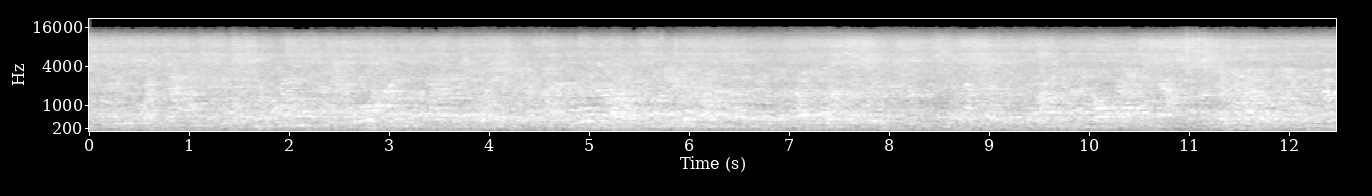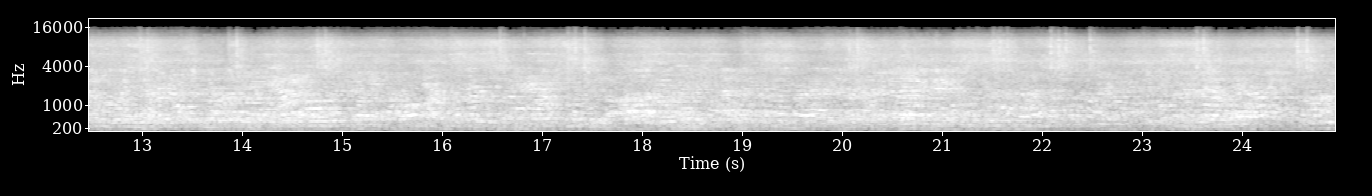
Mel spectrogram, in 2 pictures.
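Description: Small robots whir as they drive around.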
